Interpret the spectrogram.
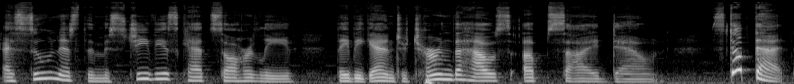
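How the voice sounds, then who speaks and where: A woman reading a children's story aloud as narrator, with an expressive, dramatic delivery. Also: deep voice, slow.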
